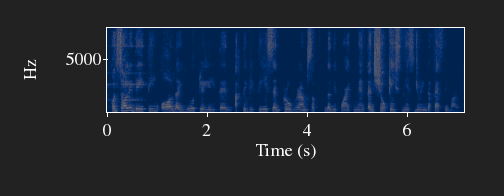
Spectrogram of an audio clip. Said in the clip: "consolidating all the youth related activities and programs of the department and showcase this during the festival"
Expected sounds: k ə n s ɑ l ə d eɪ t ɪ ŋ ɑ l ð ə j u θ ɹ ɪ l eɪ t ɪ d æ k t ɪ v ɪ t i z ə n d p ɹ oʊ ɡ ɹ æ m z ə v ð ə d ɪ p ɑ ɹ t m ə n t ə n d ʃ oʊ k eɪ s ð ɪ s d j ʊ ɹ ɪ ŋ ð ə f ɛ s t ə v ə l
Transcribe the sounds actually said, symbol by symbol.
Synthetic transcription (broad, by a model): k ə n s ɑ l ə d eɪ t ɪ ŋ ɑ l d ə j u t ɹ ɪ l eɪ t ɪ d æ k t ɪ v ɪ t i s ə n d p ɹ oʊ ɡ ɹ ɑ m s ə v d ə d ɪ p ɑ ɹ t m ə n t ə n d ʃ oʊ k eɪ s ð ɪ s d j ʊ ɹ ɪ ŋ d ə f ɛ s t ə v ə l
